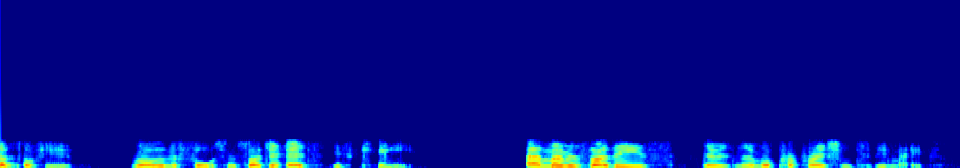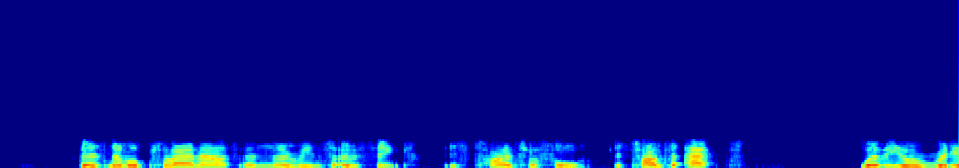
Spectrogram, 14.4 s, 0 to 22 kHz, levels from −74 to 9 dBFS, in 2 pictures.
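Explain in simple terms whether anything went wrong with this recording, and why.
Something did go wrong, and it lasts the whole clip: the speech has been through an AMR narrowband mobile codec, the kind old 2G and 3G phone calls use. It throws away everything above about 3.8 kHz and squeezes the voice into roughly the 300 Hz to 3.4 kHz phone band, so it sounds thin and muffled. The codec rebuilds speech from a simplified model, which leaves a plainly audible synthetic, buzzy edge.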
